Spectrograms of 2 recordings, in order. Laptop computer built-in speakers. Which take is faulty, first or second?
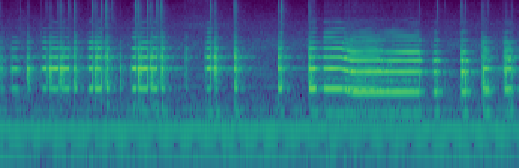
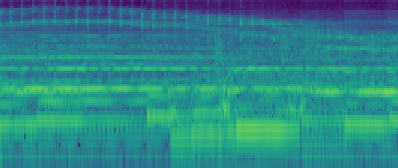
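first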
